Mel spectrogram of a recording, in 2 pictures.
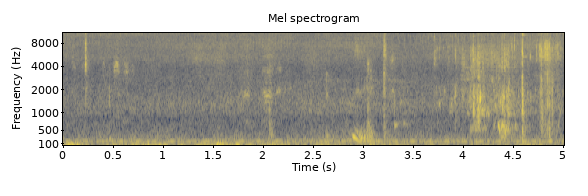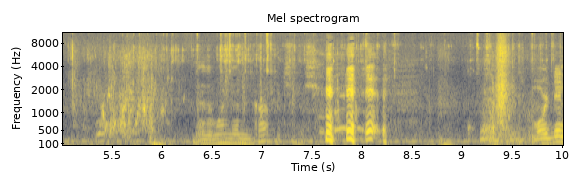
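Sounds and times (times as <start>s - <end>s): steady low hum: 0.0s - 10.0s
light water splashing: 3.6s - 7.2s.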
